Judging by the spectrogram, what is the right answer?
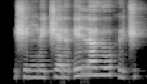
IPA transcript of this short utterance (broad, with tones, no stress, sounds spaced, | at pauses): ʃ e˨ ŋ͡m e˨ t͡ʃ ɛ˨ ɾ ɘ˨ ʔ e˦ r ɐ˦ ð o˦ h ɨ˨ t͡ʃ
